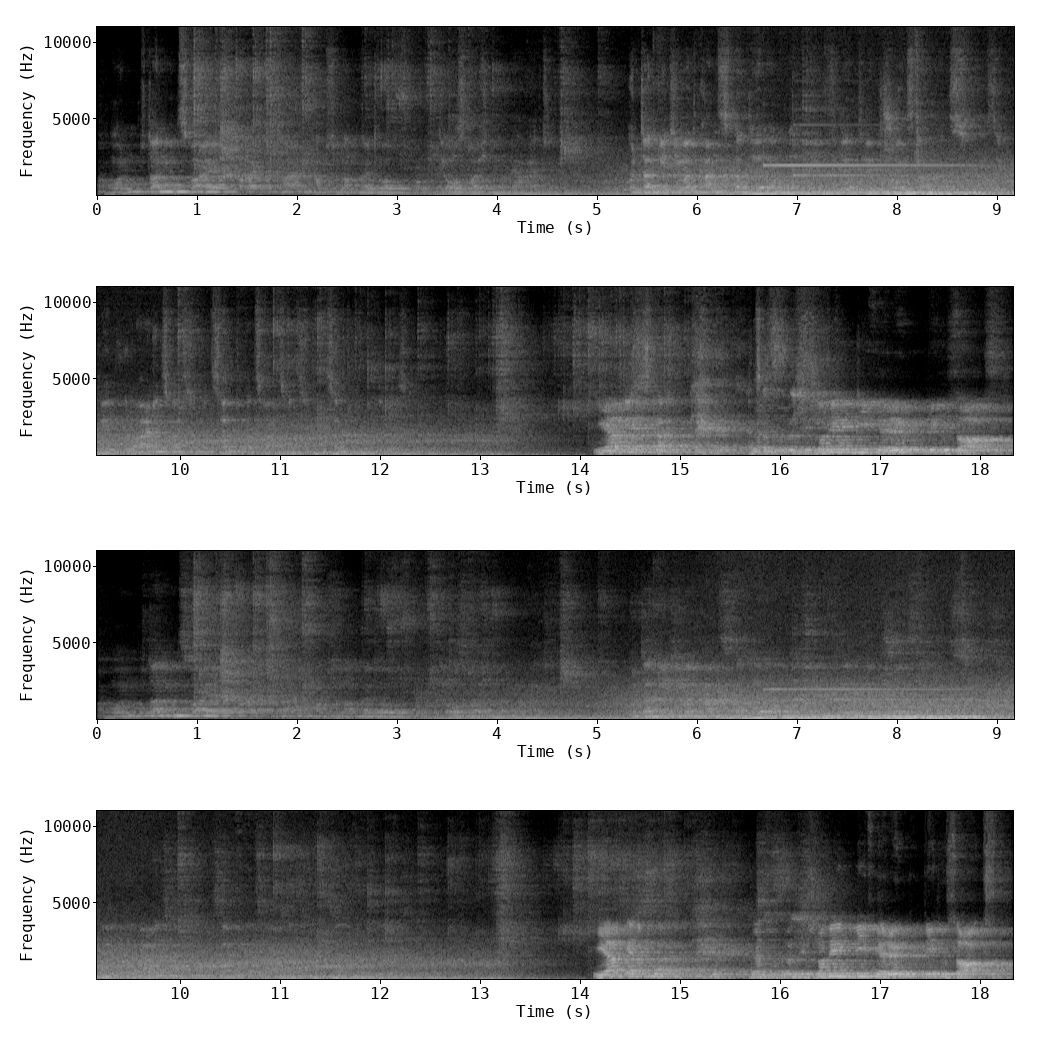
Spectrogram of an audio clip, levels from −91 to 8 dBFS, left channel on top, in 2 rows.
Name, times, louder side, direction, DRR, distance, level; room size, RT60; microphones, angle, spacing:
voice 1, 0.1-4.6 5.3-12.4 14.4-16.9, left 2 dB, 40° left, 1 dB, 0.8 m, -36 dB
sound 1, 0.9-15.5, left 1 dB, 10° left, 1.8 m, -49 dB
sound 2, 3.2-13.3, right 1 dB, 30° right, 0.5 m, -32 dB
sound 3, 5.6-10.4, left 5 dB, 85° left, 0.9 m, -44 dB
voice 2, 14.1-14.8 15.3-15.5 15.7-18.1, right 2 dB, 90° right, 1 dB, 0.7 m, -27 dB
11.0 x 5.5 x 3.8 m, 2.7 s
head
